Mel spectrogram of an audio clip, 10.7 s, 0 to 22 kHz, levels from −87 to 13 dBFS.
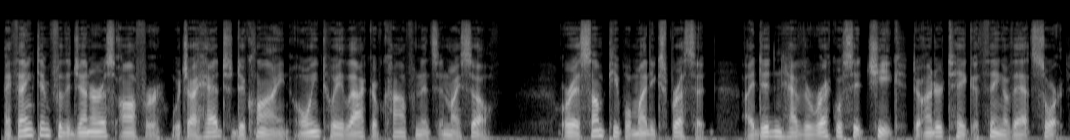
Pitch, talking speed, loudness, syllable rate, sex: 95 Hz, 225 wpm, -20 LUFS, 6.3 syllables/s, male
